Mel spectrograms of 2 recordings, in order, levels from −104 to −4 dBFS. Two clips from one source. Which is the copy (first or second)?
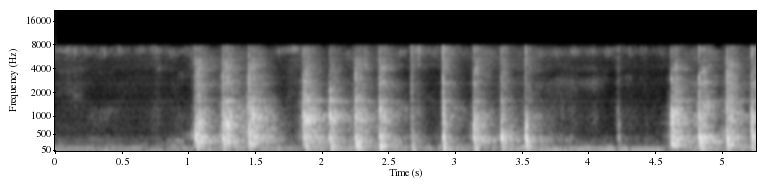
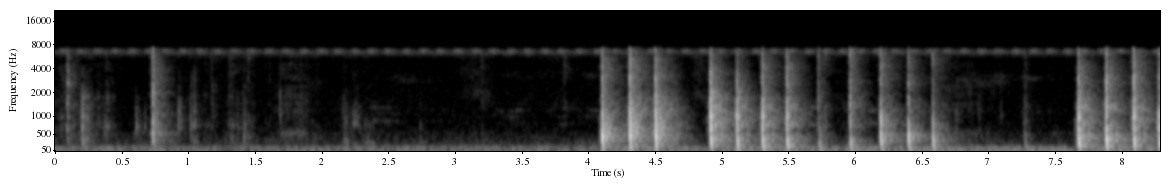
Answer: first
